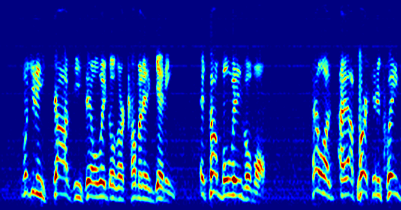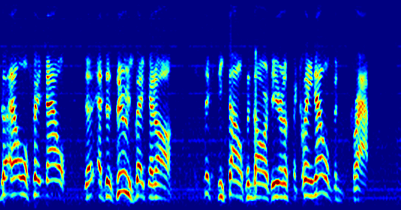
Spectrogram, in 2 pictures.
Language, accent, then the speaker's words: English; United States; as an American who loves my country dearly. My family's been in this country almost 190 years, Jim, my dad's side.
